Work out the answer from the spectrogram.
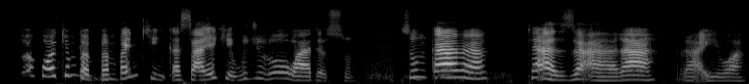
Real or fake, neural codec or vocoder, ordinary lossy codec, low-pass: fake; codec, 44.1 kHz, 2.6 kbps, SNAC; none; 14.4 kHz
